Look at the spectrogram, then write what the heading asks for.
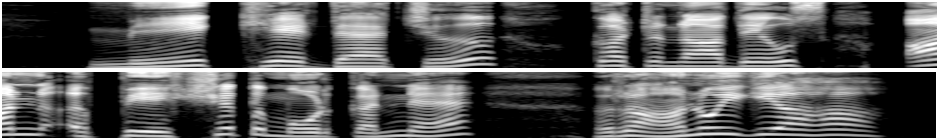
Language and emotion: Dogri, surprised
